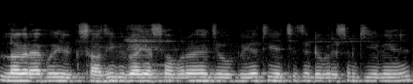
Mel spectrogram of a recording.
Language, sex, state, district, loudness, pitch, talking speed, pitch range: Hindi, male, Chhattisgarh, Kabirdham, -15 LUFS, 165 Hz, 290 wpm, 165-170 Hz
